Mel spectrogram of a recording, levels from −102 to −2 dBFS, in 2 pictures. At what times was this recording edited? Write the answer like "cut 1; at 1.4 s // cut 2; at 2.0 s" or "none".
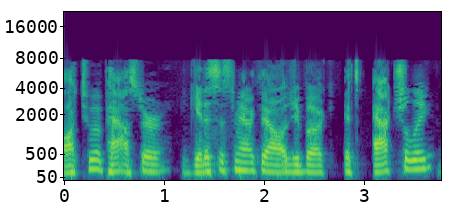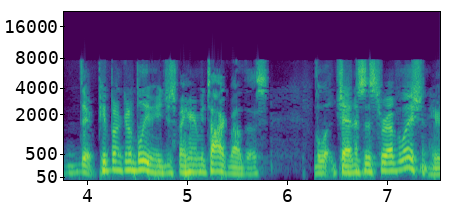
cut 1; at 6.3 s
